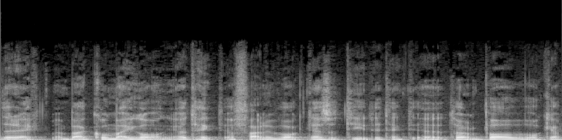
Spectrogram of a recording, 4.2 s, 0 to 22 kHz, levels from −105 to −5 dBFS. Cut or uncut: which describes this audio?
uncut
